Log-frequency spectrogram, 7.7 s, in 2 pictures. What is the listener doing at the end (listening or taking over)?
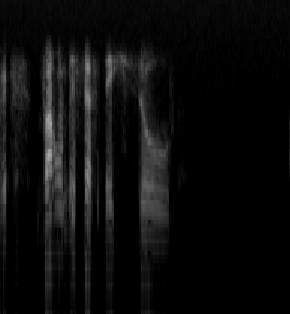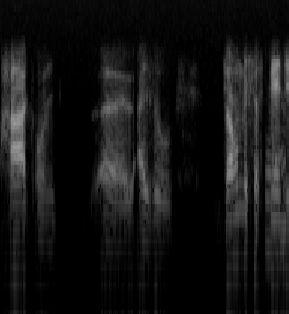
listening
